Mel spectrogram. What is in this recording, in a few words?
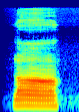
"laa", cantonese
